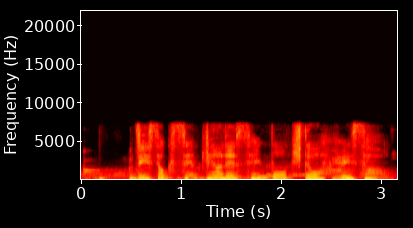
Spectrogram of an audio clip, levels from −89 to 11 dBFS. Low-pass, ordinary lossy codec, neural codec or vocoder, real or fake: 7.2 kHz; none; codec, 24 kHz, 0.9 kbps, WavTokenizer, medium music audio release; fake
